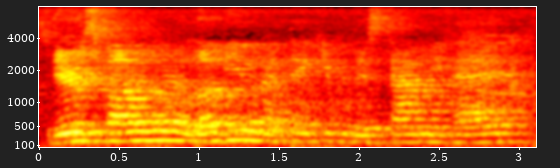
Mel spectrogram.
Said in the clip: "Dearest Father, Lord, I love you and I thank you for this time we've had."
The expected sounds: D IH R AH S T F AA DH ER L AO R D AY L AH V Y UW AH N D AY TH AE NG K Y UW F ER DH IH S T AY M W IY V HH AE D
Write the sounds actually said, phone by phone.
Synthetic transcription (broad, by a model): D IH R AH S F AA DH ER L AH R AY L AH V Y UW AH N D AY TH AE NG K Y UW F ER DH IH S T AY M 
